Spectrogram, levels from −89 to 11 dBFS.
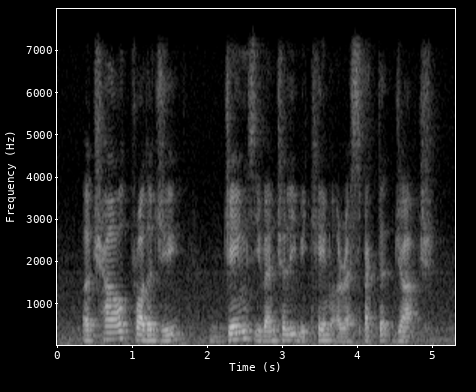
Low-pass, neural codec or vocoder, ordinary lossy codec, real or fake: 7.2 kHz; none; Opus, 64 kbps; real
